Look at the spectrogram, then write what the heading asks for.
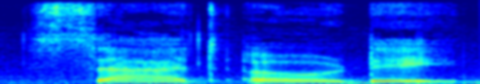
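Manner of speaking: सैटरडे slowly as "sat - er - day"; syllable division. Shown as a demonstration. Teacher blends the sounds back, सैटरडे slow and syllable by syllable. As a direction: say सैटरडे in three separated syllables. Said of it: "syllables division के ज़रिए".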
